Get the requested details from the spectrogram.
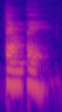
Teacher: Bunyi vokal E adalah bunyi vokal depan tengah tak bundar.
